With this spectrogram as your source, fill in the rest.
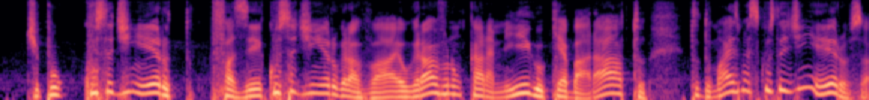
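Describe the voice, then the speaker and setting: In a very clean recording with a silent background and a dry, close sound with no echo, a man with a dark, mellow tone and a high pitch speaks at a moderate pace with very wide pitch swings. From Brasília. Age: 40s. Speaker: musician and songwriter. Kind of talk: casual chat. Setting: studio.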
